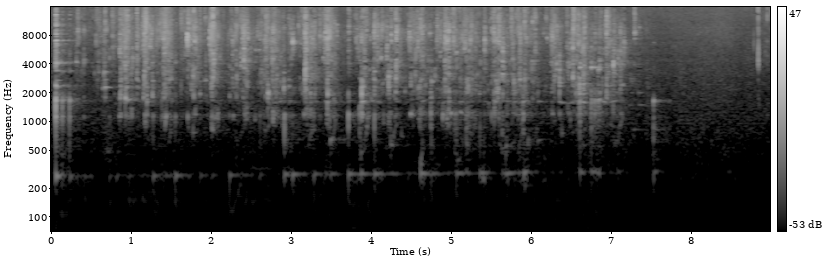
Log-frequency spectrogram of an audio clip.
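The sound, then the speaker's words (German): Fizzy water pours steadily into a jug for about seven seconds, a bright splashing with crackling bubbles, then stops, leaving a faint fizz and hush. No one speaks. “So, ich habe lebendiges Wasser gebracht, sprudeliges Wasser, und ich werde das in den Krug gießen.”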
